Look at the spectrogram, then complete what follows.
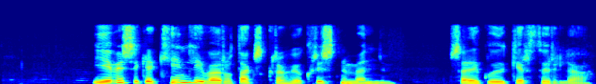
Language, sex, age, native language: Icelandic, female, 50-59, Icelandic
